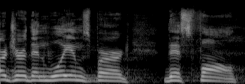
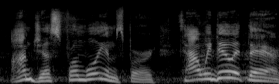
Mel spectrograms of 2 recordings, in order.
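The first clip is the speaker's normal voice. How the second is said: plain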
